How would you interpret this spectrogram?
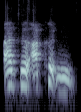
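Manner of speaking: normal talking voice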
